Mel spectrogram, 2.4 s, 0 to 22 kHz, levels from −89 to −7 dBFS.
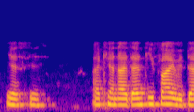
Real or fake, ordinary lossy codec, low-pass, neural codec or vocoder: fake; none; 5.4 kHz; codec, 16 kHz, 16 kbps, FunCodec, trained on LibriTTS, 50 frames a second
